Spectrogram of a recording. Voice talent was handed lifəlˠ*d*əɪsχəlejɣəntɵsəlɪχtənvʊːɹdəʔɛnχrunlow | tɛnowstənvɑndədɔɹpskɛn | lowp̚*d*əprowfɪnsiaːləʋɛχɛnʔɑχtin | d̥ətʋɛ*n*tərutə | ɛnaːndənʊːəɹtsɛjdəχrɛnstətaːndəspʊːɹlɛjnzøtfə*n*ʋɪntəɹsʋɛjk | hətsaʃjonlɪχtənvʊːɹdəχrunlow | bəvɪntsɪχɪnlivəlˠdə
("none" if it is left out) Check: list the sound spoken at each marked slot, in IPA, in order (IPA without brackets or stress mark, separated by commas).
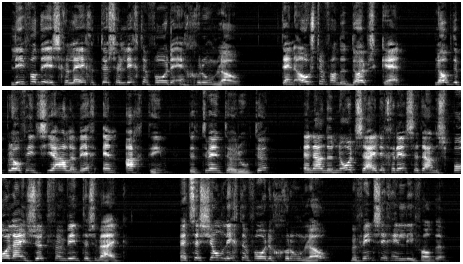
d, d, n, n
